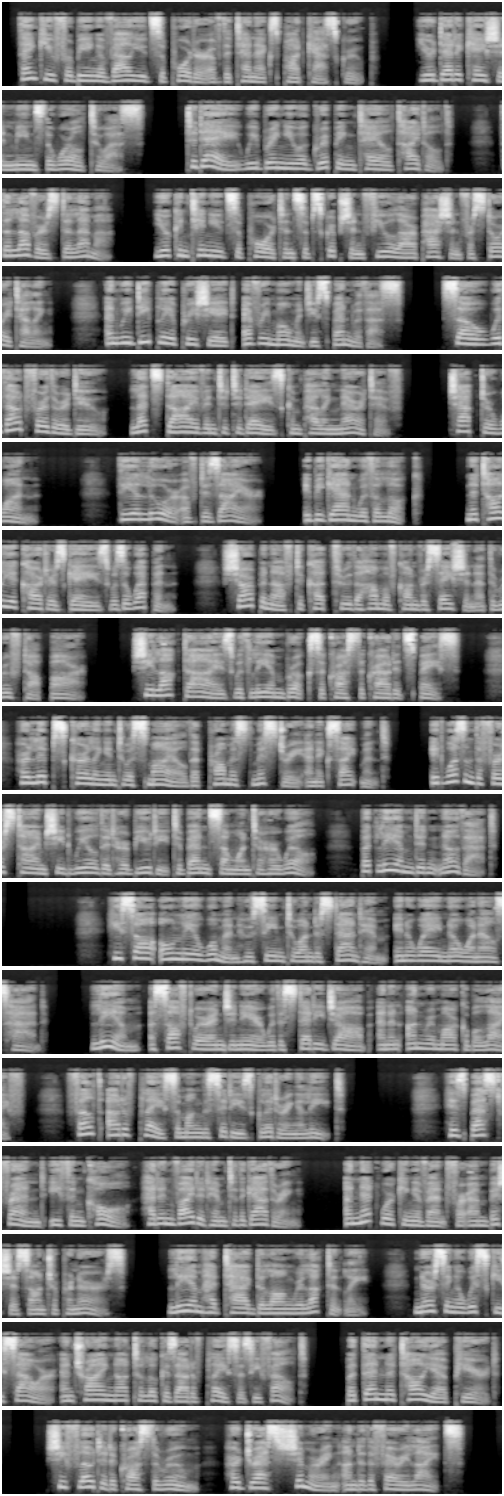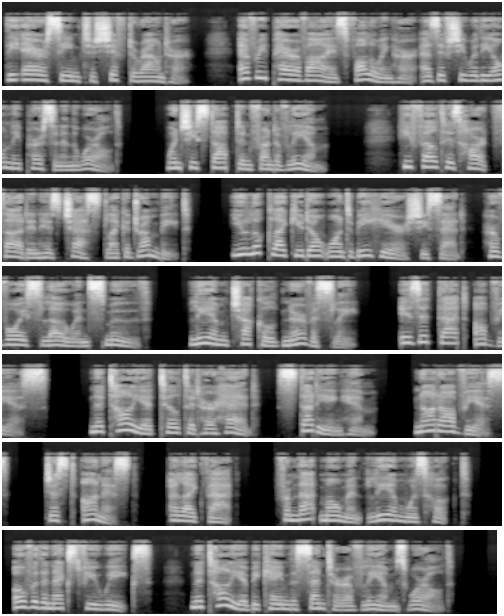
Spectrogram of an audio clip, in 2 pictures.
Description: The Lover’s Dilemma is a gripping storytelling podcast that delves deep into the dark art of manipulation, betrayal, and redemption. Follow the journey of Liam Brooks, a man ensnared by the charm of Natalia Carter, a master manipulator with a secret agenda. As lies unravel and loyalties are tested, Liam must confront his darkest truths to undo the damage he helped create.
